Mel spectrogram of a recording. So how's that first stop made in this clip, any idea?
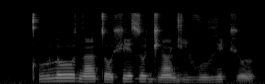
ejective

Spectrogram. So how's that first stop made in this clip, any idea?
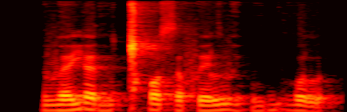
click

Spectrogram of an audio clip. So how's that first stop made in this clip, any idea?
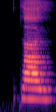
plain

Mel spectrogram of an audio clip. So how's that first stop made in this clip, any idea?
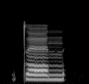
plain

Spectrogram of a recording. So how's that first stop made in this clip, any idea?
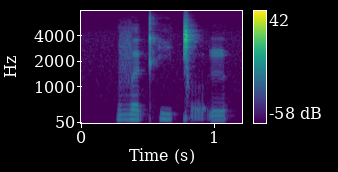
aspirated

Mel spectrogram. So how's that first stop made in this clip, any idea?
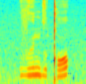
plain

